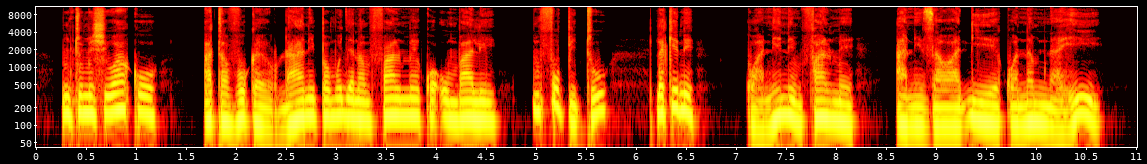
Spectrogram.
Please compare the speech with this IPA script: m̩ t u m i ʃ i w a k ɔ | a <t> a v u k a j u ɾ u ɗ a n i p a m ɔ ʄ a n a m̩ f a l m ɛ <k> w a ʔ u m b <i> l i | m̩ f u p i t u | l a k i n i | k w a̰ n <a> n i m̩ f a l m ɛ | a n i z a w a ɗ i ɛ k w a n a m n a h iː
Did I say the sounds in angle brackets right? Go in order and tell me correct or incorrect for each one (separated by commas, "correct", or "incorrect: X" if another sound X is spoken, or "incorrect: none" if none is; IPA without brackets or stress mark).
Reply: correct, correct, incorrect: a, incorrect: i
